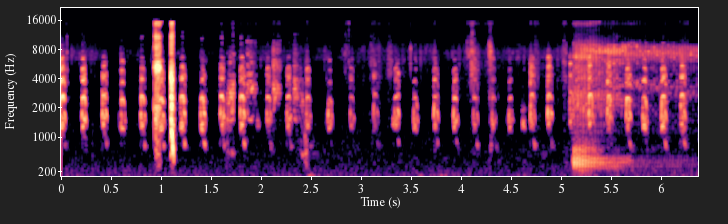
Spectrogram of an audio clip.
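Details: Black francolin roaming free, giving a rapid series of short, sharp, rhythmic notes, with two louder strokes early on and a hiss of noise toward the end.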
